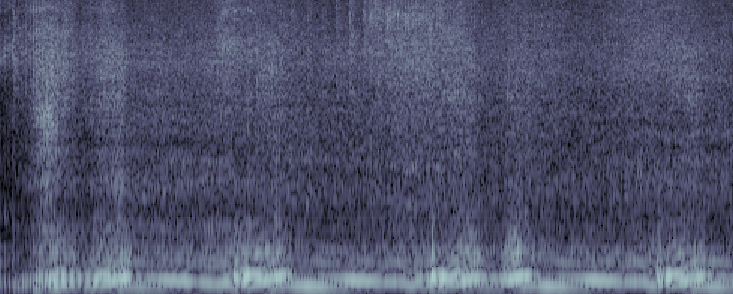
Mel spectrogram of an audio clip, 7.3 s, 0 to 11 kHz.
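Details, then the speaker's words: Freshly built Toyota GR Corolla no longer on D-Works injectors: clean, even rev sweeps with no stumble or popping; misfire count 0, D-Works injectors confirmed as the misfire cause. "Revving up the car, dude? 0 misfires. Are you freaking kidding me right now, dude? It was the D-Works injectors the entire time."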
